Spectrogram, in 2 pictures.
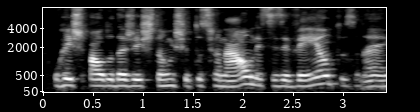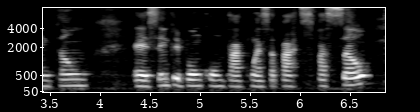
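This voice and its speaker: A woman's fairly low voice, fairly even intonation and moderate pace, with a dry, close sound and no echo. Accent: Rio de Janeiro. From Rio de Janeiro, Brazil. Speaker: research ethics committee coordinator. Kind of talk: opening remarks at online academic event. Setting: video call.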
